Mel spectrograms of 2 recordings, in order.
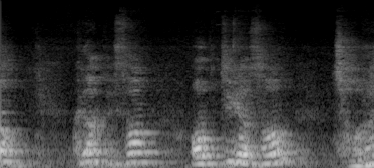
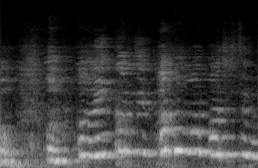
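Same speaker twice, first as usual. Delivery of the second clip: much higher, pleading whimper; mock begging; 12 semitones higher than usual. Condemned men pleading with the king for mercy, mock whine. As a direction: beg the king pitifully, hammed-up. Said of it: "그렇게 얘기를 한 게 아니라".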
